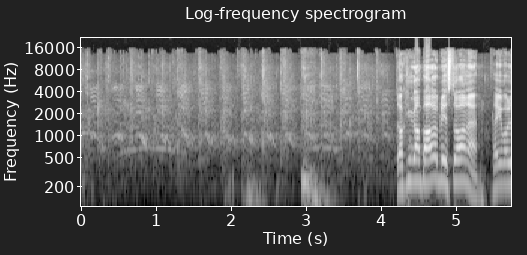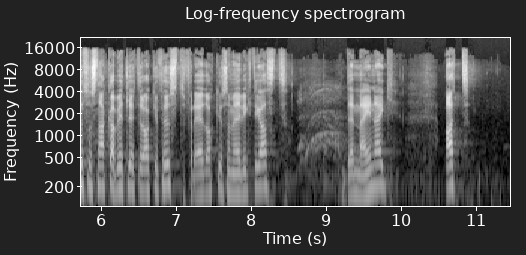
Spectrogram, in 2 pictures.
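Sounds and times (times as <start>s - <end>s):
crowd clapping: 0.0s - 6.4s
speech: 4.2s - 8.6s, 9.2s - 10.0s, 10.6s - 11.1s.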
